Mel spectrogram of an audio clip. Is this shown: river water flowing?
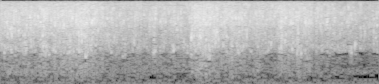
yes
